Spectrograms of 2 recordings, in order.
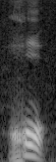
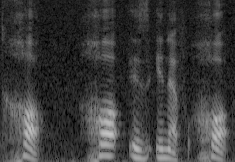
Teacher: that back of the tongue should be touching the back of the roof of the mouth.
